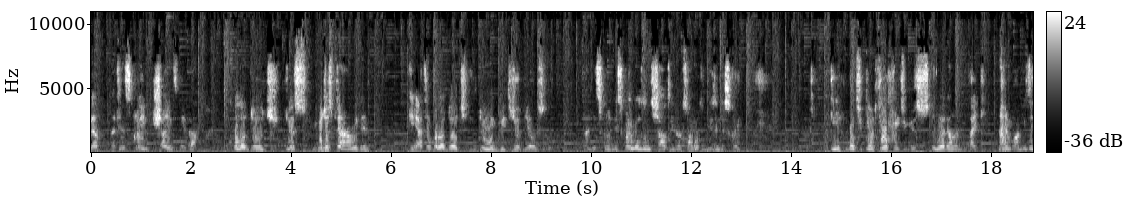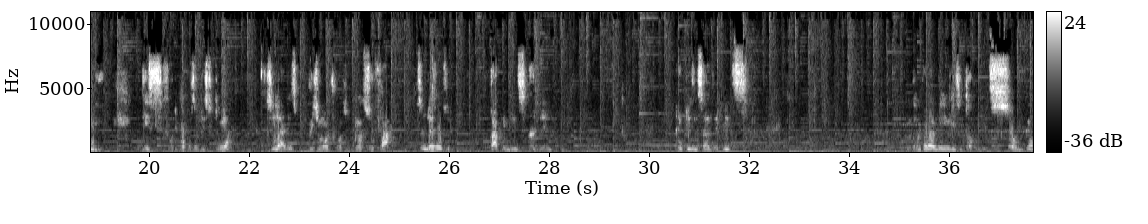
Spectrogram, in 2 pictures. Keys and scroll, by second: 13.1 ctrl+-, 13.9 ctrl+0, 14.6 ctrl+-, 20.7 ctrl+0, 21.6 ctrl+-, 25.4 ctrl+t, 27.9 ctrl+z, 33.1 alt+shift+Up, 33.8 alt+shift+Up, 34.3 alt+shift+Up, 35.3 alt+shift+Up, 35.8 alt+shift+Down.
